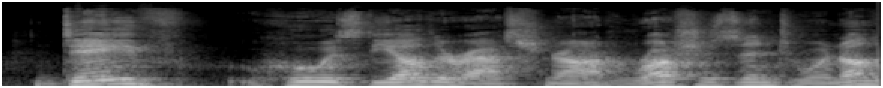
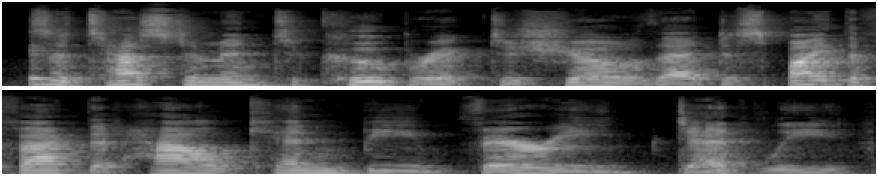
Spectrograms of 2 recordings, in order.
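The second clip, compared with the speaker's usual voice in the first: ordinary talk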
